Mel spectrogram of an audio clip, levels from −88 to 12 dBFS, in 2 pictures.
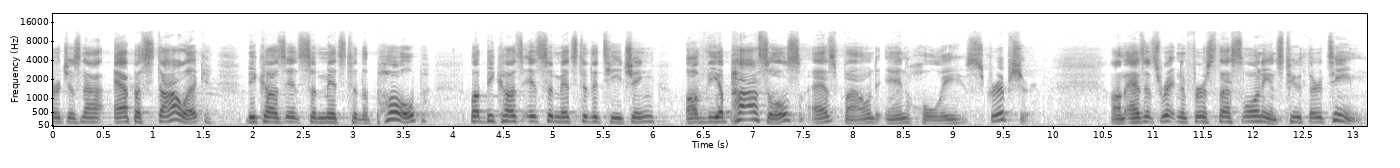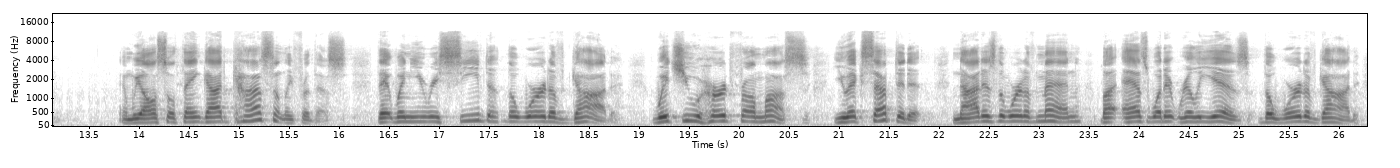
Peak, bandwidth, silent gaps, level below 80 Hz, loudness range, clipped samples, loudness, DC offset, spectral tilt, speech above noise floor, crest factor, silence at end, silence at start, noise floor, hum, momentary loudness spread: -10 dBFS; 11.5 kHz; none; -68 dBFS; 3 LU; under 0.1%; -30 LUFS; under 0.1%; -4 dB/octave; 36 dB; 20 dB; 0.1 s; 0 s; -65 dBFS; none; 10 LU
